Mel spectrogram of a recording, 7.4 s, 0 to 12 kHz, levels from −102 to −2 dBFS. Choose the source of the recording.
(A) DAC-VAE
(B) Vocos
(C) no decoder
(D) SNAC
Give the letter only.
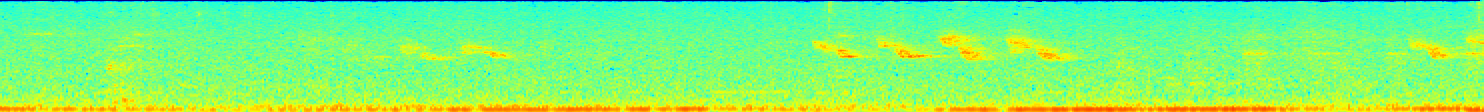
C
